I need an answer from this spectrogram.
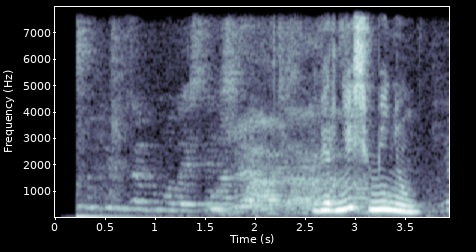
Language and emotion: Russian, neutral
